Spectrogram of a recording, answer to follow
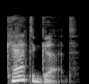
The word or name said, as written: catgut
